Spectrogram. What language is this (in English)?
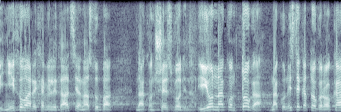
Croatian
